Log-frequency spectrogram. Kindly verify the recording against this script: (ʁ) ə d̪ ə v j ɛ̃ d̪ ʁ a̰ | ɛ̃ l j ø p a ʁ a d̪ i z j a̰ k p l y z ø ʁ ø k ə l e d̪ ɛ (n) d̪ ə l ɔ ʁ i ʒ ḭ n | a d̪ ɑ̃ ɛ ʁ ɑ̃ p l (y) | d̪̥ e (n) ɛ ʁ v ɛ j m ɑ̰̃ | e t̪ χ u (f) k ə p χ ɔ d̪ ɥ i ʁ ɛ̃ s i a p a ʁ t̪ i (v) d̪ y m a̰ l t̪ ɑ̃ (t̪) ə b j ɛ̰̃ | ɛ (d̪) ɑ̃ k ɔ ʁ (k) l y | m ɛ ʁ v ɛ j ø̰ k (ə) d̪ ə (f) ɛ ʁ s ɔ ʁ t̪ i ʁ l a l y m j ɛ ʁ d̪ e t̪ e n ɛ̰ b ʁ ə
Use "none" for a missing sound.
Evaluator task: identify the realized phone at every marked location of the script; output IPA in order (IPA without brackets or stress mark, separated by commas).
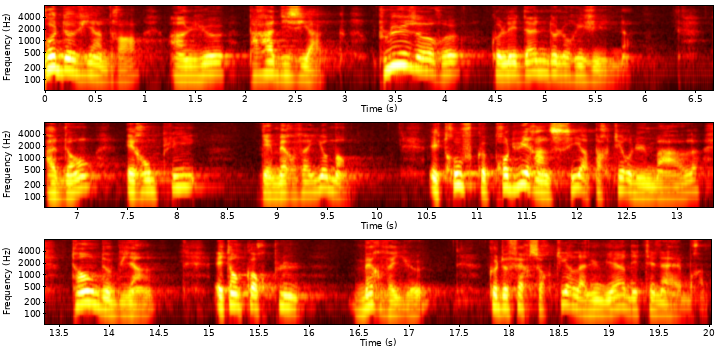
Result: ʁ, n, i, m, v, ʁ, d̪, t̪, p, ə, f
